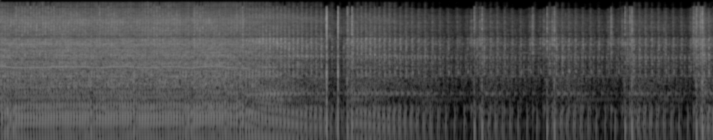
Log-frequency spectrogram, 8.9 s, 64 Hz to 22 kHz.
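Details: Old Honda GC160 pressure-washer engine on a Troy-Bilt Horse tiller chugs, slows, stumbles into uneven pops and dies; keeps cutting out. Owner plans new coil and spark plug, suspects fuel pump can't keep up.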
